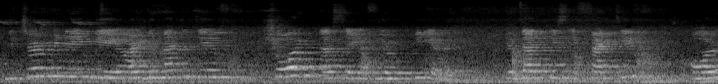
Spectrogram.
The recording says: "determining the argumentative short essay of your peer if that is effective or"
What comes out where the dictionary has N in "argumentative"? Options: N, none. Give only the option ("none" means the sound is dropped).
none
